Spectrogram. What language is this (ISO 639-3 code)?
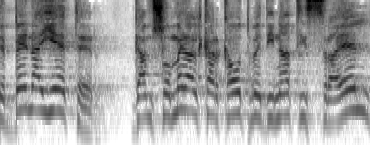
heb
